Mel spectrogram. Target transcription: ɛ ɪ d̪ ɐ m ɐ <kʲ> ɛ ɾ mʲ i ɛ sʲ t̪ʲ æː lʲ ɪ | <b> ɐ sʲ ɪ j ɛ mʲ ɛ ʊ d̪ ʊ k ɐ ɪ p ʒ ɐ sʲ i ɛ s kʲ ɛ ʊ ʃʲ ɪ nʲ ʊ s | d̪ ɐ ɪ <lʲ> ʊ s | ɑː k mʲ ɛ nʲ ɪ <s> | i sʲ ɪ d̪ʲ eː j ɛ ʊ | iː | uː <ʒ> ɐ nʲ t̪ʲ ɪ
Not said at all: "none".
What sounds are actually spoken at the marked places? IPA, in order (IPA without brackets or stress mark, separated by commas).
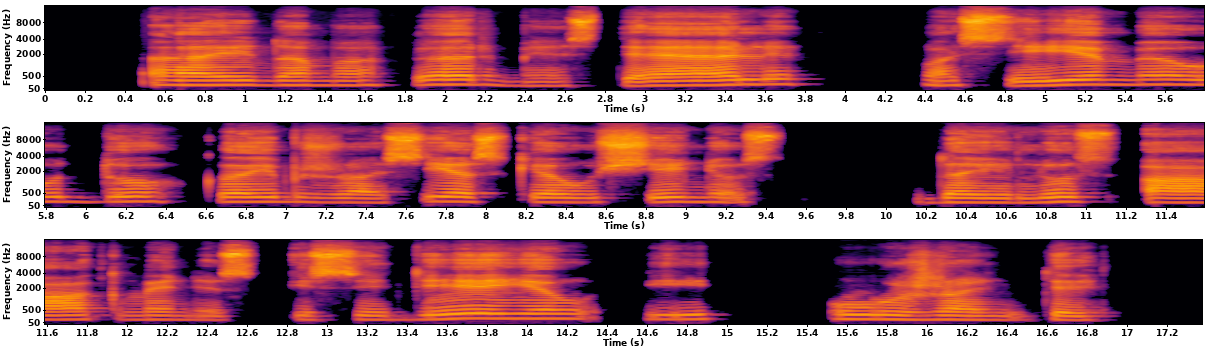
pʲ, p, lʲ, s, ʒ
